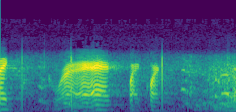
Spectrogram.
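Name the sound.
person imitating duck quacking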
